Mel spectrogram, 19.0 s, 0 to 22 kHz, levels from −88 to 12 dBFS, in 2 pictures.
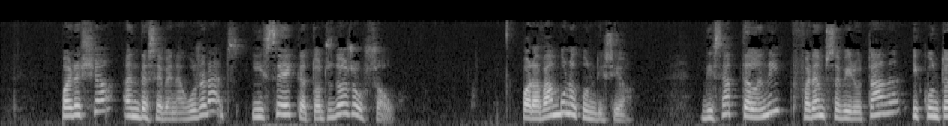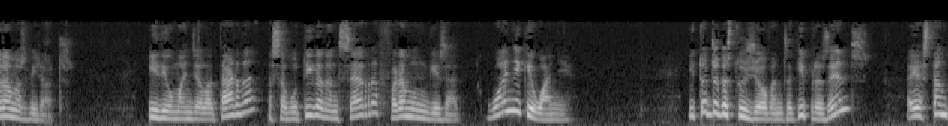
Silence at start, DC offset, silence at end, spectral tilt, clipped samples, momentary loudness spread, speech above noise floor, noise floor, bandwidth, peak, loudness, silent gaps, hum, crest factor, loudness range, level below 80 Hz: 0.6 s; under 0.1%; 0 s; -5 dB/octave; under 0.1%; 12 LU; 40 dB; -59 dBFS; 11.5 kHz; -2 dBFS; -21 LUFS; none; none; 18 dB; 2 LU; -62 dBFS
